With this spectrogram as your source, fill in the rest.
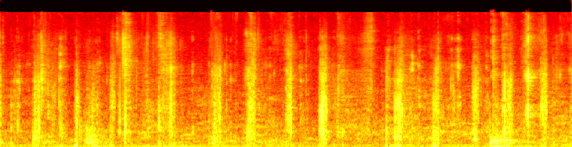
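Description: Fingers squish and mash soft food on a plate.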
